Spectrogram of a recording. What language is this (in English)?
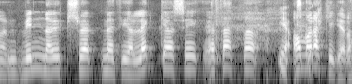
Icelandic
